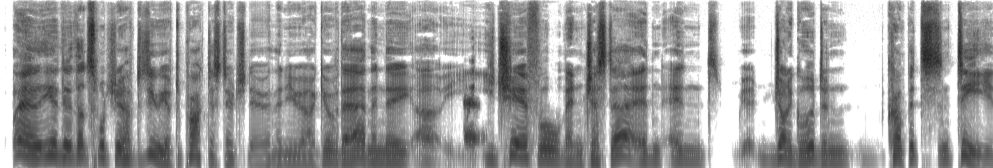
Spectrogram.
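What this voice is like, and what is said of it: Put-on London English accent. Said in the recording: “you are bringing in the London accent”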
